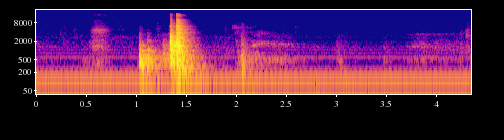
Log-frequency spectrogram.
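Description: A dial indicator's metal magnetic base set down on the saw table with a single sharp clunk, followed by a lighter click about a second later, over a faint steady hum.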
